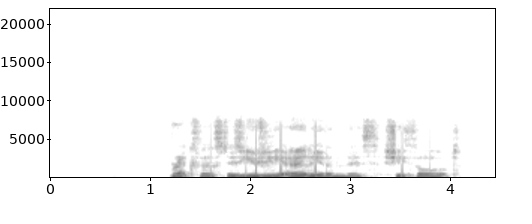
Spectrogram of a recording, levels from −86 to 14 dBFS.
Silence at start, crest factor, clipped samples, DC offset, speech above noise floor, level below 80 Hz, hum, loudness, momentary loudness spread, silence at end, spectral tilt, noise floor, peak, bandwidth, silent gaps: 1.2 s; 16 dB; under 0.1%; under 0.1%; 46 dB; -70 dBFS; none; -40 LUFS; 12 LU; 0.4 s; -6.5 dB/octave; -86 dBFS; -26 dBFS; 8 kHz; none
